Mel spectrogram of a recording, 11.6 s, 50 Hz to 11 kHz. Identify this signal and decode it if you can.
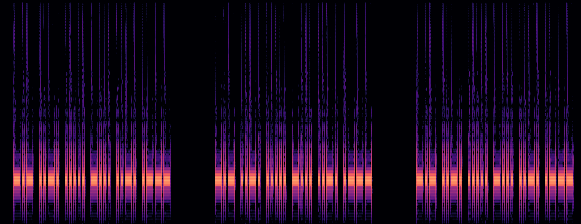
Morse code, heard as a keyed tone, about 28 wpm, 700 Hz. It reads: KF5BFJ KF5BFJ KF5BFJ
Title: USA Call Signs - 6 Characters - Repeated 3x - 28wpm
